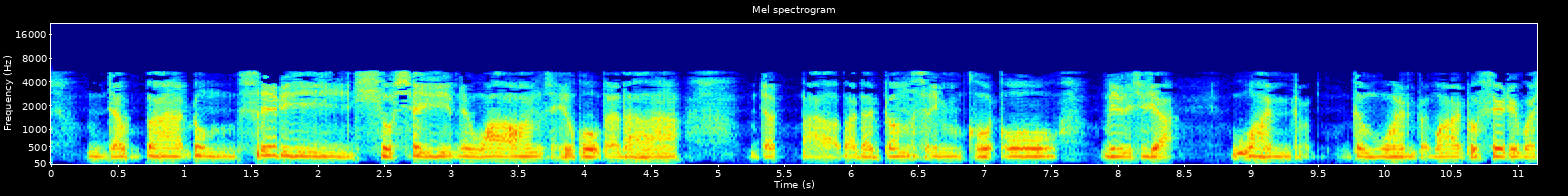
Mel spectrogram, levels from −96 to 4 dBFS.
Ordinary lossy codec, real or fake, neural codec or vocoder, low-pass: MP3, 24 kbps; fake; autoencoder, 44.1 kHz, a latent of 192 numbers a frame, MeloTTS; 5.4 kHz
